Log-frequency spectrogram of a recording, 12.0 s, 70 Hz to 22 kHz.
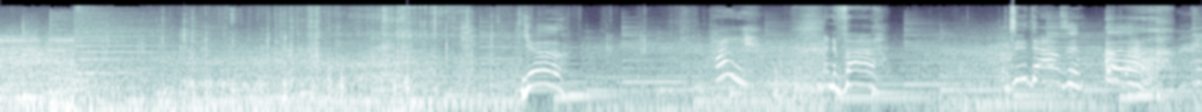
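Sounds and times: background music: 0:00.0 - 0:12.0
cars passing: 0:00.0 - 0:12.0.

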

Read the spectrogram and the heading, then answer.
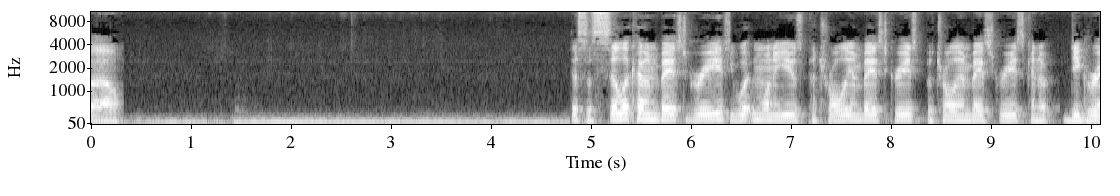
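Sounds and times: steady low hum: 0:00.0 - 0:06.4.

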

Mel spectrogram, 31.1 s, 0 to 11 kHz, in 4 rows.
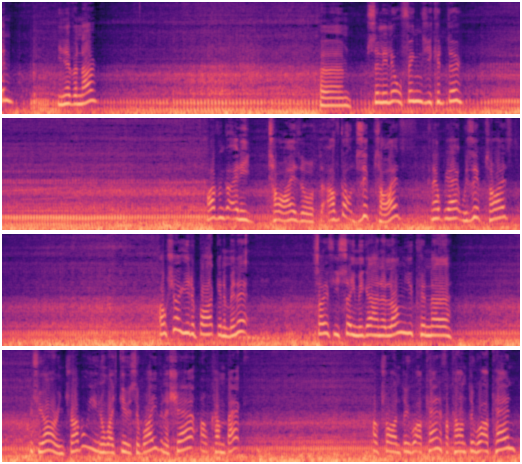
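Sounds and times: motorcycle engine cruising: 0:00.0 - 0:31.0
road noise: 0:00.0 - 0:31.0.

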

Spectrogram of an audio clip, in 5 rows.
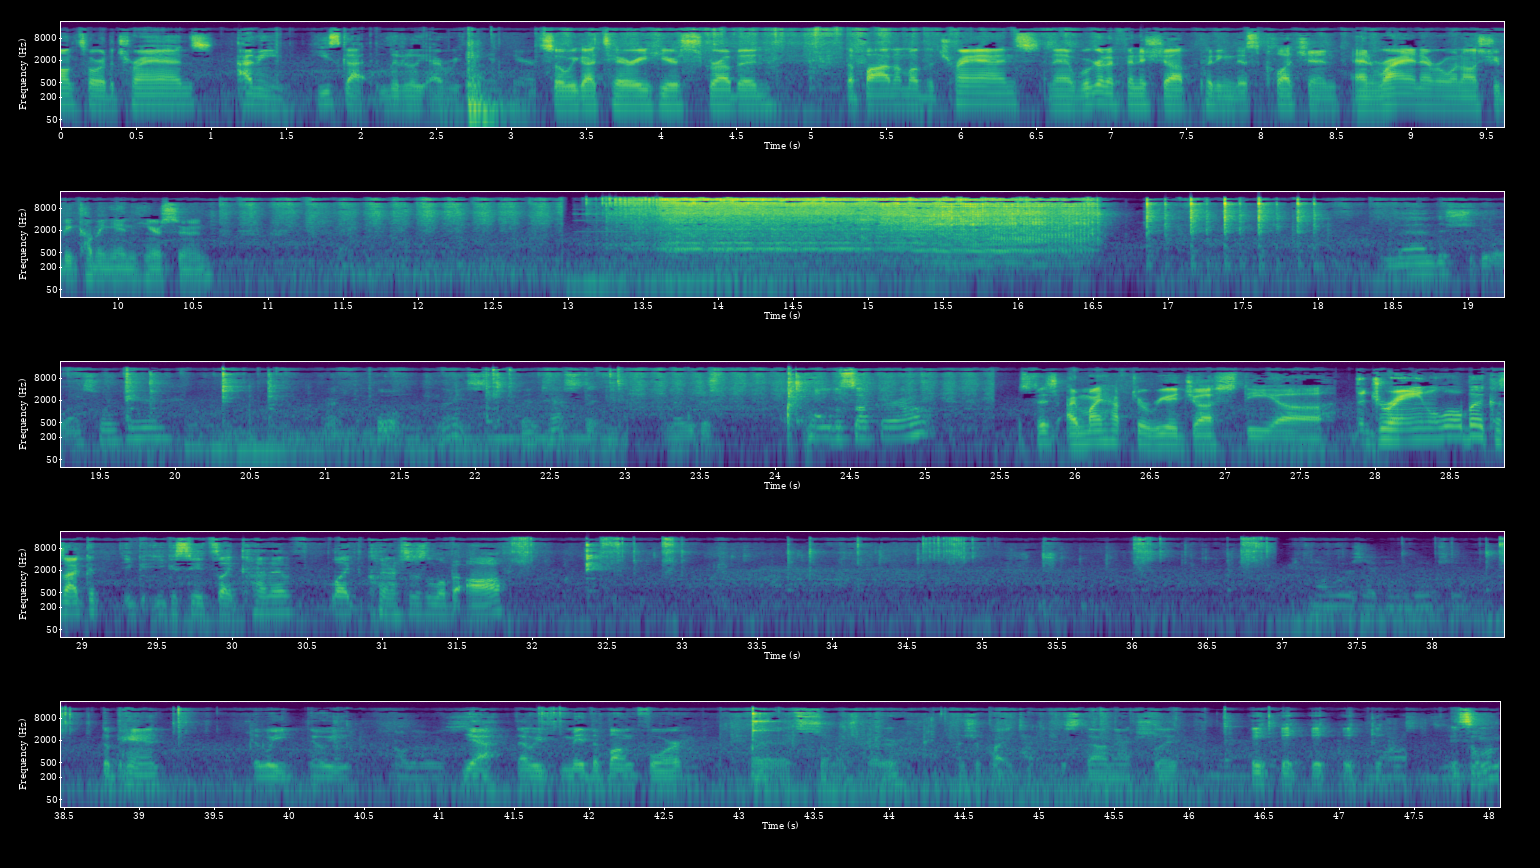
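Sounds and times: power tool running: 0:13.2 - 0:16.6.

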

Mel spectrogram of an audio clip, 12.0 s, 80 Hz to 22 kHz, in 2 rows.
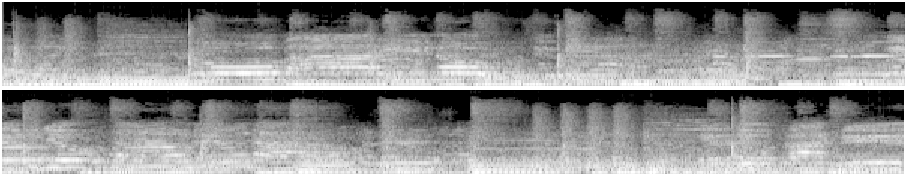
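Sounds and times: woman singing lead: 0:00.0 - 0:09.2, 0:10.5 - 0:12.0
bass and drums: 0:00.0 - 0:12.0
electric guitars: 0:00.0 - 0:12.0.

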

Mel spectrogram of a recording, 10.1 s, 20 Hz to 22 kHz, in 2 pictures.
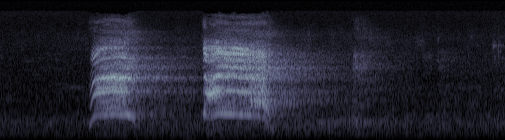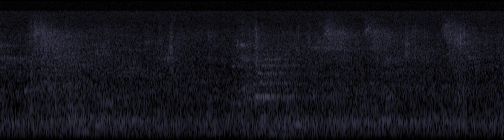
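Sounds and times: short echo in a hall: 0:00.9 - 0:04.2.

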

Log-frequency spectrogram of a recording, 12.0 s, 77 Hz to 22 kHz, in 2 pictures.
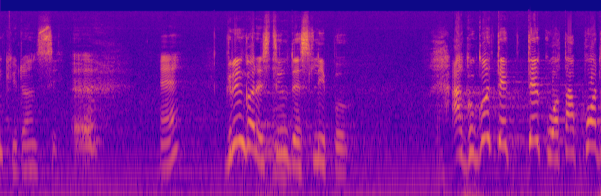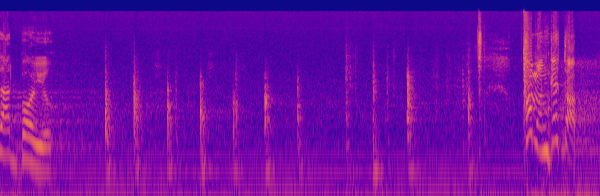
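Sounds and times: steady low hum: 0:00.0 - 0:12.0
sharp knocks: 0:07.0 - 0:10.9.

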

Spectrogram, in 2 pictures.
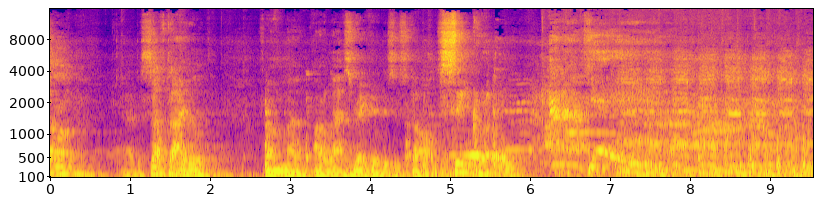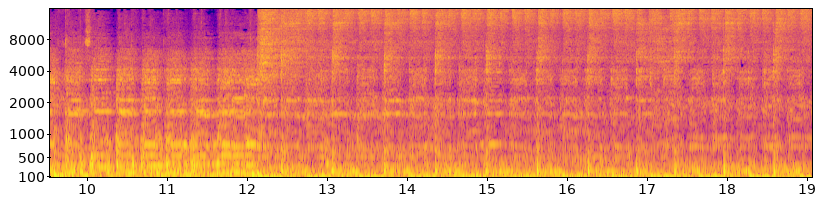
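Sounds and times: drums: 0:06.2 - 0:19.0
electric guitar: 0:07.1 - 0:19.0
heavy metal band playing live: 0:07.1 - 0:19.0.

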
